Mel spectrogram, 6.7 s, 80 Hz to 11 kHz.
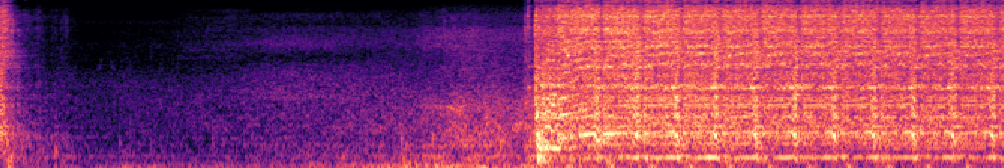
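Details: John Deere 165 Hydro lawn tractor with sporadic spark, cranking after a new cheap Amazon igniter chip was fitted: steady even cranking at about four turns a second that never catches or fires; no spark, open ignition coil secondary.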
